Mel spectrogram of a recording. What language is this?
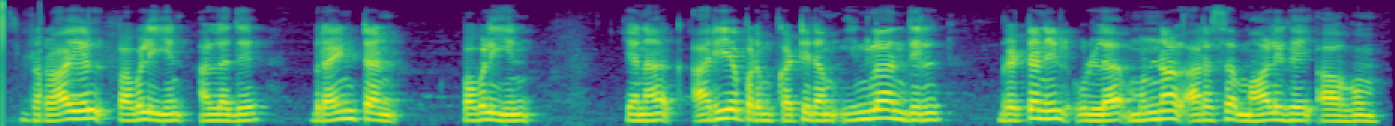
Tamil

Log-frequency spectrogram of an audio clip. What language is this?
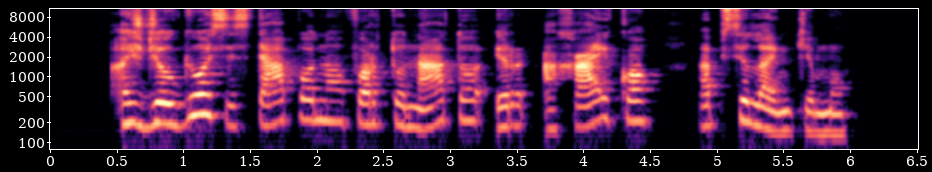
Lithuanian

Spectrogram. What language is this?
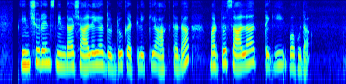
Kannada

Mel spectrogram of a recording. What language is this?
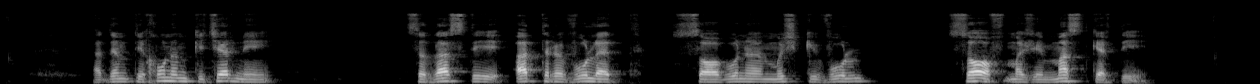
Wakhi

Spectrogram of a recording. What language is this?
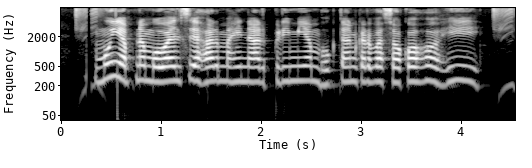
Magahi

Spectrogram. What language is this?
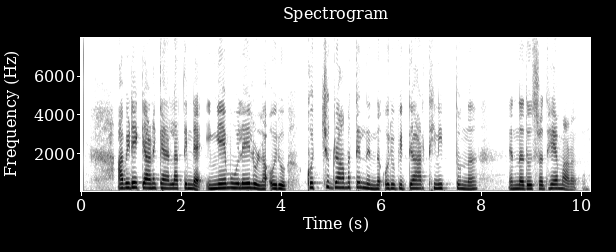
Malayalam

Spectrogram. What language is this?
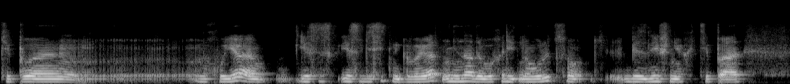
Russian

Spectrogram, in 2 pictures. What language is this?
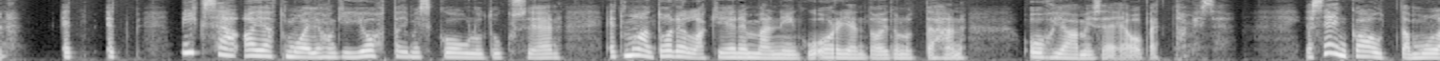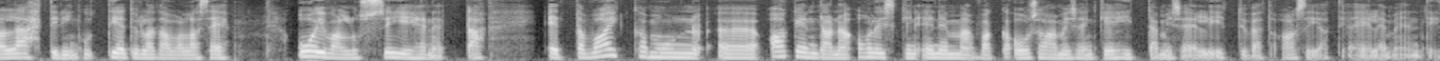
Finnish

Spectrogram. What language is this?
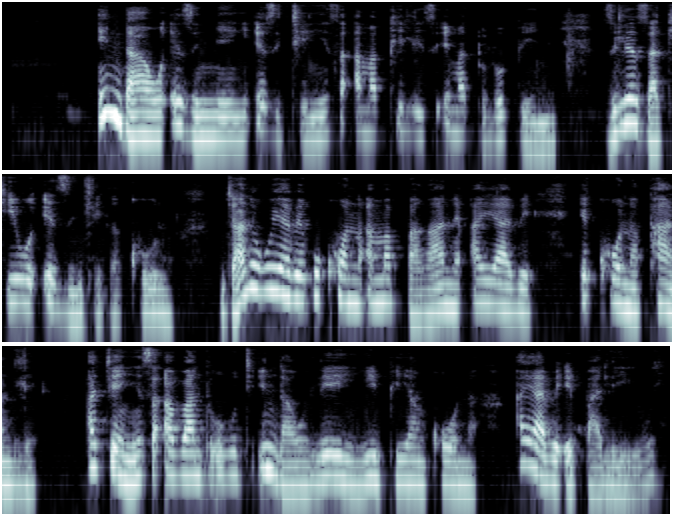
North Ndebele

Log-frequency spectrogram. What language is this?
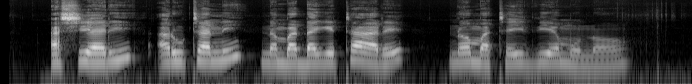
Kikuyu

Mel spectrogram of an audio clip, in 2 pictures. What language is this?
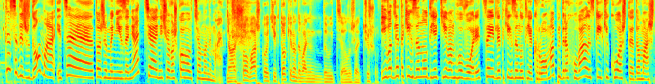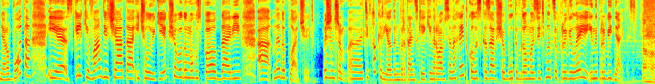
Ukrainian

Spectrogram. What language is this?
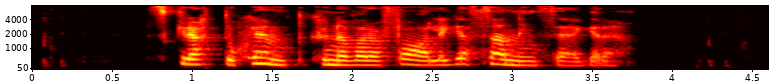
Swedish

